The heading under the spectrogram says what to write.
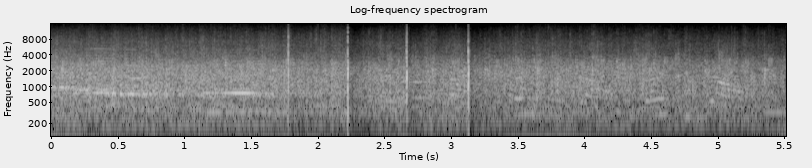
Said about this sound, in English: If you believe that, would you clap your hands in affirmation of what God is doing with this generation?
